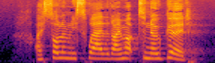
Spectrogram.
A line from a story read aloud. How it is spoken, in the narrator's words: took a deep breath and I shouted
